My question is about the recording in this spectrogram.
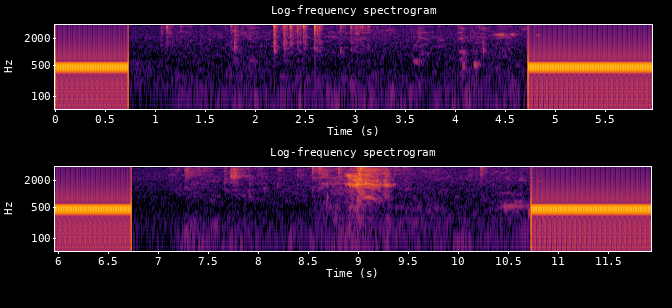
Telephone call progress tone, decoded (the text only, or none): ringback tone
